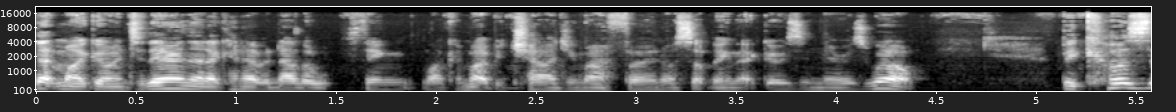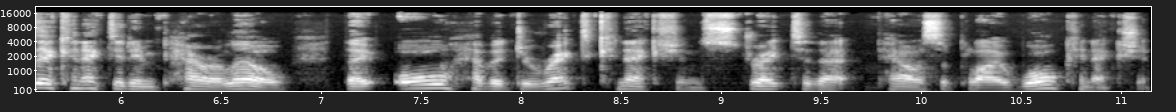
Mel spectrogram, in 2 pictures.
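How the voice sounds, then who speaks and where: Speaking at a very fast pace, a man with a fairly high pitch comes through in a dry, close sound with no echo. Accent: Australian. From Australia. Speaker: electronics teacher. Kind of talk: tutorial. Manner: casual, with filler words.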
